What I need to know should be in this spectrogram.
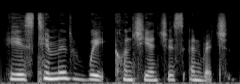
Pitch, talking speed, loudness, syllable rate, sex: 225 Hz, 175 wpm, -18 LUFS, 4.9 syllables/s, female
